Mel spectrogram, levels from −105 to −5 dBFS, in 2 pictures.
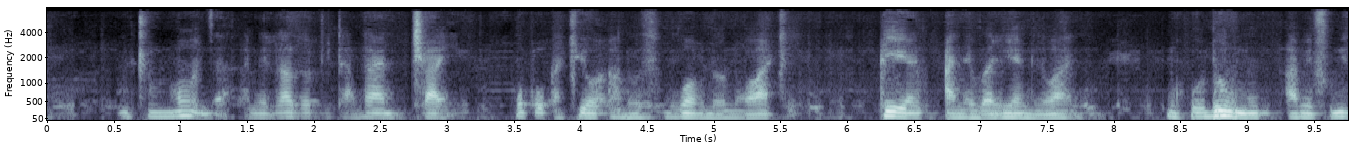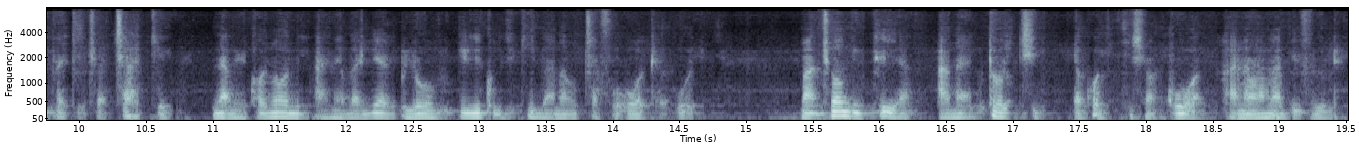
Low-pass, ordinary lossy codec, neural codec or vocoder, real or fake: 7.2 kHz; MP3, 48 kbps; codec, 16 kHz in and 24 kHz out, 0.6 kbps, FireRedTTS-2 codec; fake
